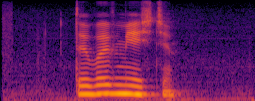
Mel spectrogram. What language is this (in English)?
Russian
